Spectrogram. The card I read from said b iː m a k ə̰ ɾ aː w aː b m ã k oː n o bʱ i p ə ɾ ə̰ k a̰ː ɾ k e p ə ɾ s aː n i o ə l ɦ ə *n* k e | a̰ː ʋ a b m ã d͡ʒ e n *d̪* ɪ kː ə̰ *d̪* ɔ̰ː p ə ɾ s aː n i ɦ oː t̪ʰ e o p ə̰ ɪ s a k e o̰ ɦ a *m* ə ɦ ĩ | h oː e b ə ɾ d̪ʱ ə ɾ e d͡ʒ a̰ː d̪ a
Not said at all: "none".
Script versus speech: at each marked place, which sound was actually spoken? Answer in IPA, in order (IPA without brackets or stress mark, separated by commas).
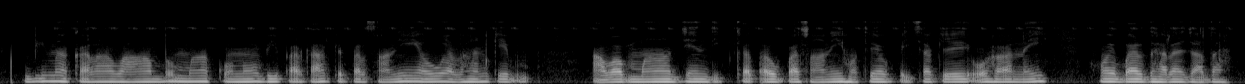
n, d̪, t̪, n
